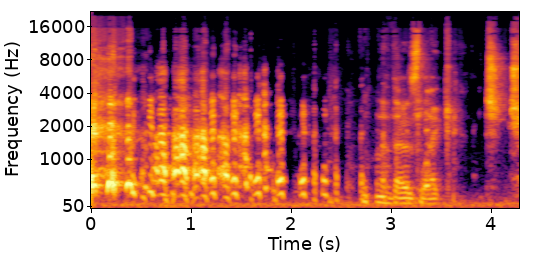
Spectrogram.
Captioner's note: all laughing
